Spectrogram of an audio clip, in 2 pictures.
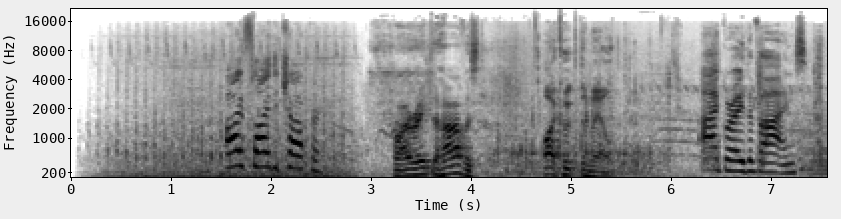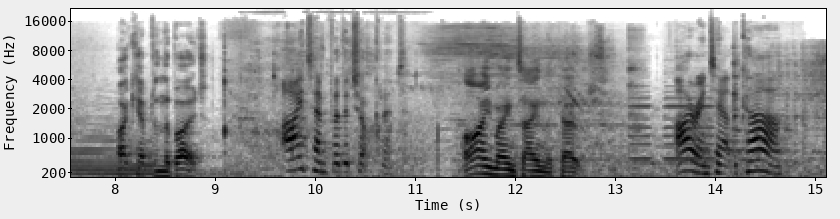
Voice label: Radio Ad; Toursim Works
